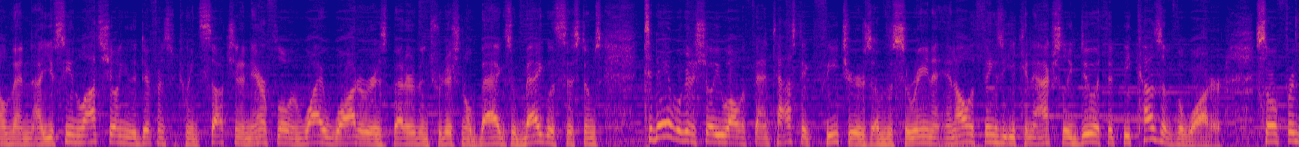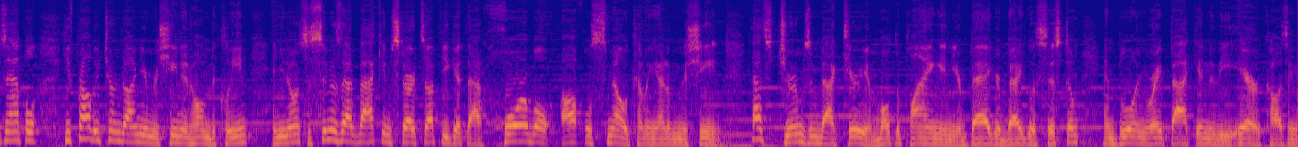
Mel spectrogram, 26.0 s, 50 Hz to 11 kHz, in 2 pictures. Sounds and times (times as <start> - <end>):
Music: 0.0 - 25.9
Speech: 0.0 - 25.9.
